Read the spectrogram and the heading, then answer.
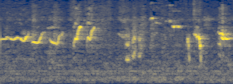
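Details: Brown-chested jungle flycatcher song from Bali used as a lure: a wavering whistled opening followed by quick slurred and chipped notes in an uneven, busy sequence.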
